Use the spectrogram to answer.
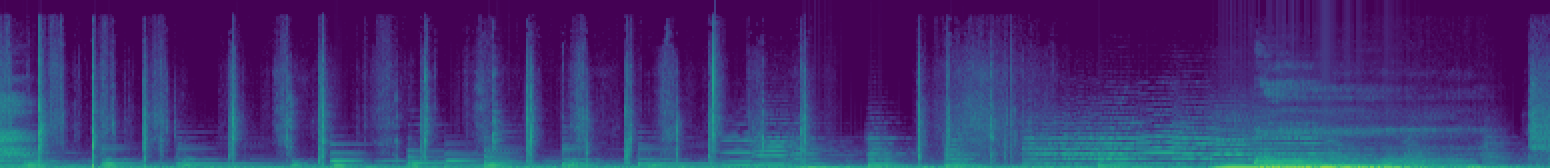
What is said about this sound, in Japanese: ほら、カード配って配って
